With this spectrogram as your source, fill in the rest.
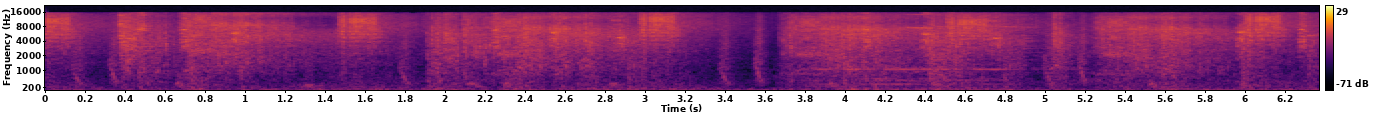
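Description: Weapons clash and spells burst in a busy fantasy battle.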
